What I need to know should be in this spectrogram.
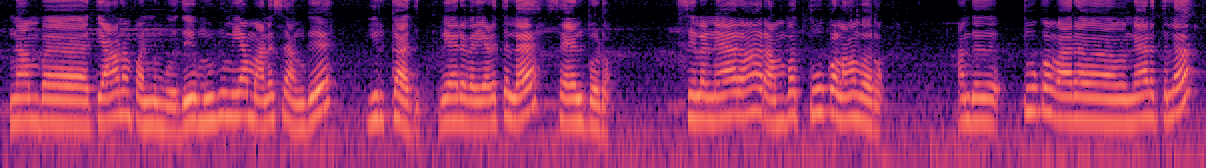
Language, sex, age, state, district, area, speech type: Tamil, female, 30-45, Tamil Nadu, Tiruvannamalai, rural, spontaneous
